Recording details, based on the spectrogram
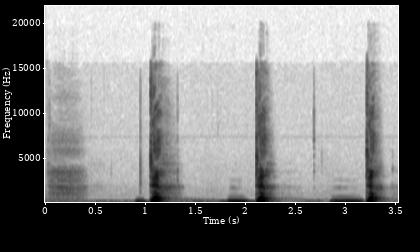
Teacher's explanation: It's a stop sound. So, I need to put my tongue against the ridge, stop the air, and then explode it.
